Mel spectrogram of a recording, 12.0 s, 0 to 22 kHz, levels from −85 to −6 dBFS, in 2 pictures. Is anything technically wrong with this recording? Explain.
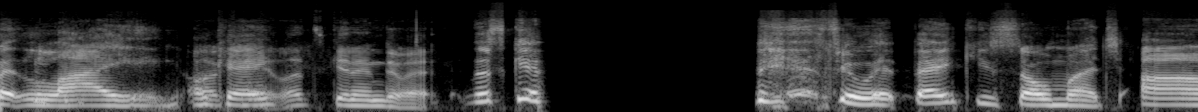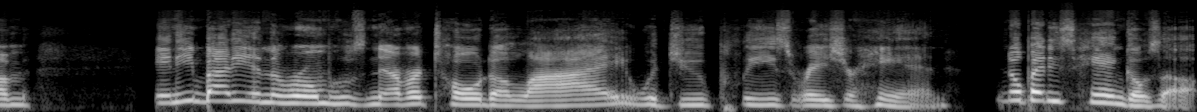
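Yes, there are two faults. A call audio freeze runs from 2.69 to 3.80 s. Packets were likely held up and the buffer ran dry. The sound trails off into about a second of silence, then resumes with nothing lost. A jitter buffer speed-up follows "a lie would you", from 9.72 to 11.71 s. Pitch-period slices are trimmed repeatedly, about half a second in total. The speech runs at 125% speed, same pitch, sounding hurried.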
